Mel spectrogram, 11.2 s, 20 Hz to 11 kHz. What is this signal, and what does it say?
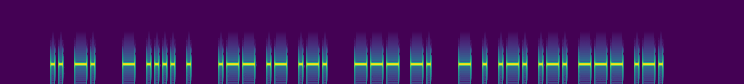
Morse code, heard as a keyed tone, about 20 wpm, 700 Hz. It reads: IN THE WAR ON TERROR
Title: Sets of 5 Words Encore2 20wpm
